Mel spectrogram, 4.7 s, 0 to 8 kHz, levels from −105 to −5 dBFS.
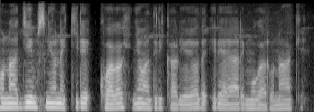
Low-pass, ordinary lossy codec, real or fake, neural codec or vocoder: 7.2 kHz; none; real; none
